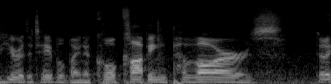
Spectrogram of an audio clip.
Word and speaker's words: Nicolle Kopping Pavars: And we are now joined here at the table by Nicolle Kopping Pavars.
